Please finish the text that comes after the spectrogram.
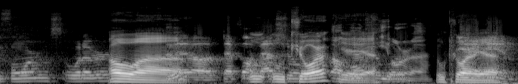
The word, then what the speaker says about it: Ulquiorra: It was against Akura. Like, how do you fuck you say his name again? Akura, the guy that has 2 forms or whatever. Oh, that Ulquiorra?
